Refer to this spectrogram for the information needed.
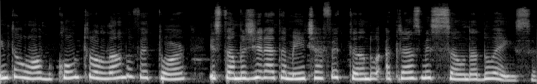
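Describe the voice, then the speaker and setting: Over noticeable background noise, a woman speaks with a high pitch and very even loudness. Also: ordinary pitch variation, moderate pace. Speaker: student presenting a seminar. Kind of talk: recorded seminar presentation.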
